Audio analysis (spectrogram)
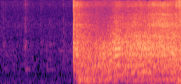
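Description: A small engine coughs to life after the choke is backed off. A quiet rattle gives way to a sudden loud start, and the engine keeps running with a rough, steady roar.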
